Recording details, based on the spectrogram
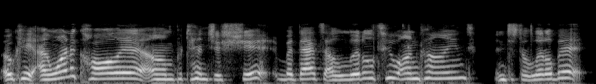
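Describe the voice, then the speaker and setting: High-voiced woman rambling bluntly, lo-fi audio. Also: normal speed. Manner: rambling, heavy use of "like"; blunt, profane. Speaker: podcast host reviewing games. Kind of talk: casual unscripted game review chat.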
